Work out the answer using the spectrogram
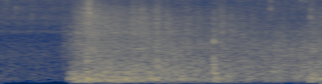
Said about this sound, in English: Do you hear that? That's not just the sound of an oncoming storm, but the end of the world.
